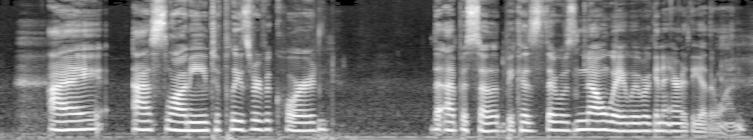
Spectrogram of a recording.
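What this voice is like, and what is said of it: Mexican accent. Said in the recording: “I might still have a Mexican accent, but I'm not congested.”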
